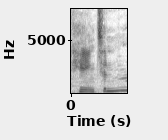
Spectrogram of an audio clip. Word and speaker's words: Heighington: housing which have expanded hington massively in recent decades it all means High farm and it's sometimes pronounced heyington let's go this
